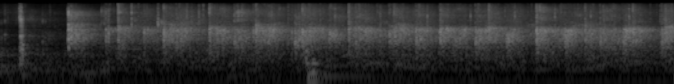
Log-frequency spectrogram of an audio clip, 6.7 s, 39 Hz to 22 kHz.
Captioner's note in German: Beifall bei der CDU und dem BÜNDNIS 90/DIE GRÜNEN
